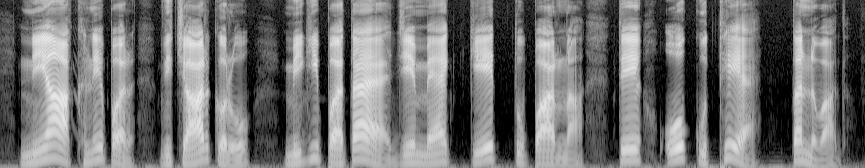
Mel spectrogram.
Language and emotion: Dogri, neutral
